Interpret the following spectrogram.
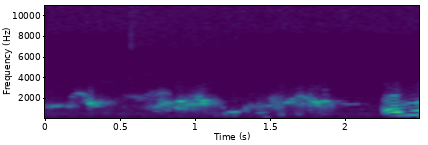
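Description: A caller's voice coming down a telephone line: faint, thin and muffled, the words indistinct, in short stretches with gaps between them.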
